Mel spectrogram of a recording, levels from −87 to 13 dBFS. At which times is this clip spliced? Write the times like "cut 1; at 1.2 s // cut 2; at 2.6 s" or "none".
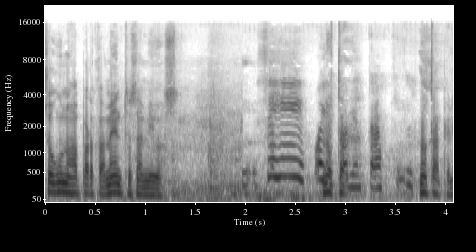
cut 1; at 1.9 s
